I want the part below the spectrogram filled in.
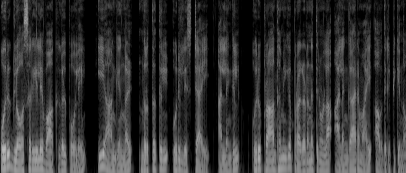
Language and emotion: Malayalam, neutral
